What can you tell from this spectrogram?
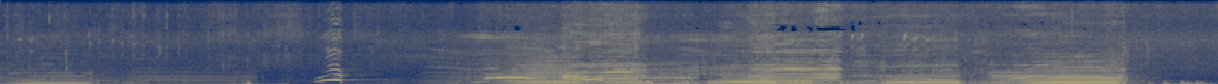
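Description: Beef cattle herd mooing: a few separate long moos in the first seconds, one short higher call rising in pitch about three seconds in, then many overlapping moos from about five seconds in until just before the end.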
